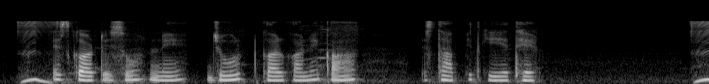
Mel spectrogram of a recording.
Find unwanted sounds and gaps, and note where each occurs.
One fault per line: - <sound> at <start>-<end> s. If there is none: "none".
none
